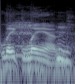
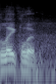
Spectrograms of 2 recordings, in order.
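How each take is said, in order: First: The second part 'land' is fully pronounced. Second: The second part 'land' is barely pronounced. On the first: The speaker calls it wrong. "It's not Lakeland" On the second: The speaker calls it right. "You don't really pronounce the land part"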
